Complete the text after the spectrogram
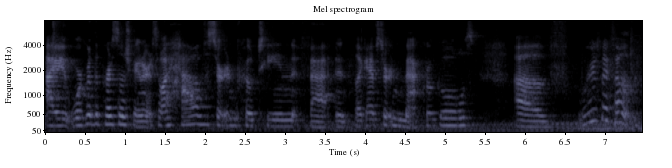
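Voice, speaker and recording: Speaking fairly quickly with a Midwestern American accent, a woman is heard over noticeable background noise and audible room echo. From US Midwest. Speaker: lifestyle vlogger. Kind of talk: casual vlog talk to camera. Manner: casual, conversational.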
